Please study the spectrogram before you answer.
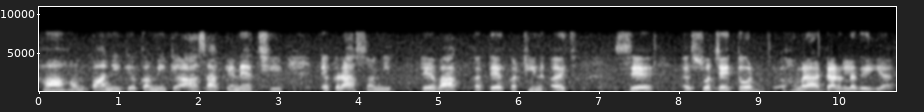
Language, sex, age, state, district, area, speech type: Maithili, female, 30-45, Bihar, Madhubani, rural, spontaneous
